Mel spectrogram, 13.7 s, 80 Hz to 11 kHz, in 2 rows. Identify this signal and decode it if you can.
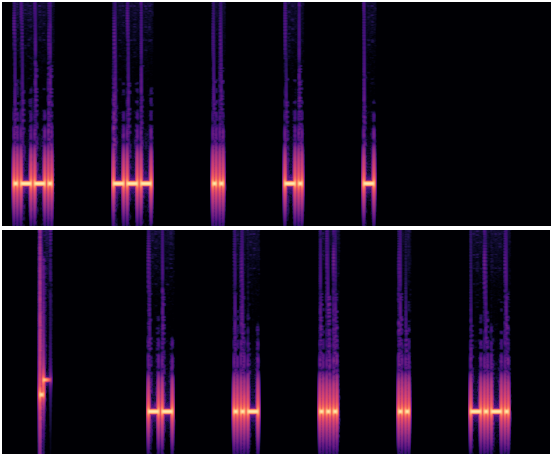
Morse code, heard as a keyed tone, about 27 wpm, spaced as for 10 wpm, 700 Hz. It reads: POINT MUSIC
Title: 6x Character Spacing - Top 300 Words - 28wpm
